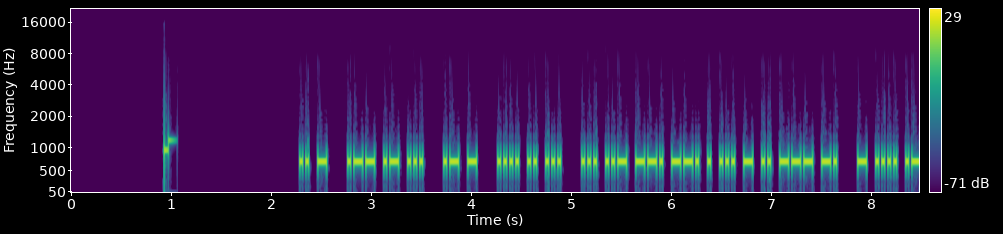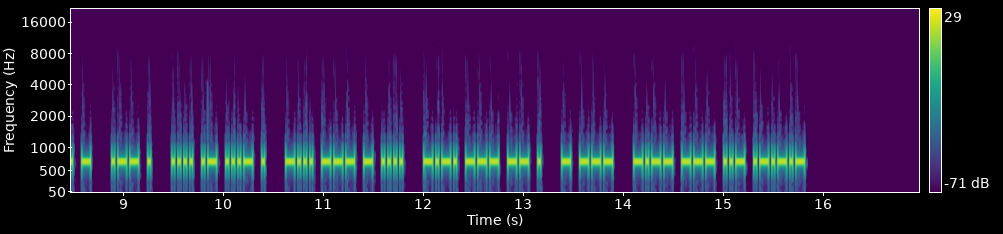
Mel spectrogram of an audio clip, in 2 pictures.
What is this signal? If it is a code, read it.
Morse code, heard as a keyed tone, about 40 wpm, 700 Hz. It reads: IT WAS AT HIS SUGGESTION THAT WE HAVE BOTH COME TO YOU.
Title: Sentences from Top 1600 Words 40wpm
